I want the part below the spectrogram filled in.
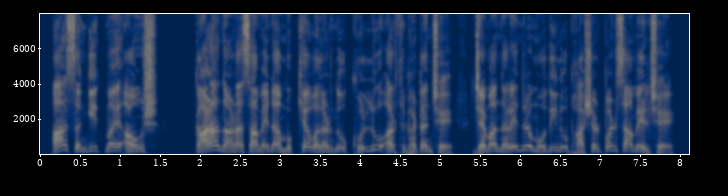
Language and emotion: Gujarati, neutral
